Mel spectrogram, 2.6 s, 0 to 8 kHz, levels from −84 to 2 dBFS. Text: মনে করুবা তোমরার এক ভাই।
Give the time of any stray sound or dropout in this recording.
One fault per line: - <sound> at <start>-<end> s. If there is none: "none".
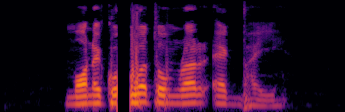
- dropout at 0.9-1.0 s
